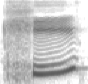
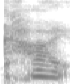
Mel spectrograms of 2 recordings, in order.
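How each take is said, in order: First: The name is said with an ee vowel. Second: The name is said with an eye vowel. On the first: The speaker calls it right. "a more accurate um Greek pronunciation" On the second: The speaker calls it wrong. "like the uh, American fraternities would have you believe. Chi, it's terrible"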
